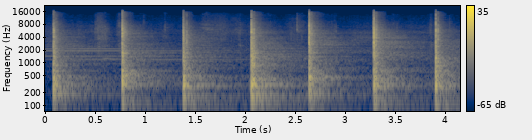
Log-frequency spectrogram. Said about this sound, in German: Das Gespenst mit seiner rostigen Rasselkette steigt herab. Es kommt die Treppe herunter.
